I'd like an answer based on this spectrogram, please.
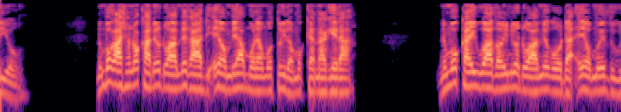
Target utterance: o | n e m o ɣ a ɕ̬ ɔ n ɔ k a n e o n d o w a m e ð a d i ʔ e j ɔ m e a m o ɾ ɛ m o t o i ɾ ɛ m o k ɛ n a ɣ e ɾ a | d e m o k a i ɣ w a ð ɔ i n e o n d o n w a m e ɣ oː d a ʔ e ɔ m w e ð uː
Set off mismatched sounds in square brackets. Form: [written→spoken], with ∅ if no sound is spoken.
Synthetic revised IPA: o | n e m o ɣ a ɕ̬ ɔ n ɔ k a n e o n d o w a m e [ð→ɣ] a d i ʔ e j ɔ m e a m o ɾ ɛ m o t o i ɾ ɛ m o k ɛ n a ɣ e ɾ a | [d→n] e m o k a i ɣ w a ð ɔ i n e o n d o [n→∅] w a m e ɣ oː d a ʔ e ɔ m w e ð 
